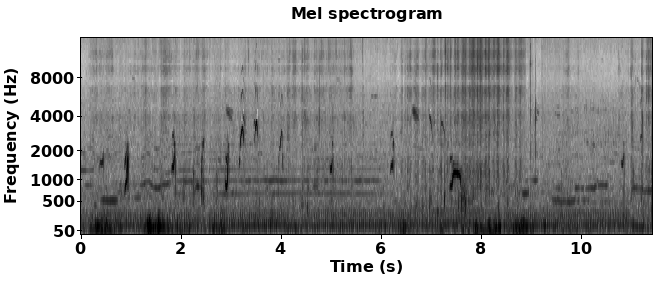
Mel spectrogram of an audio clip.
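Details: Grey francolin calling, with a series of sharp rising and falling notes, one louder drawn-out call near the middle, and other scattered chirps over a steady low rumble of background noise.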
